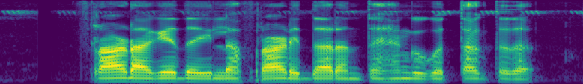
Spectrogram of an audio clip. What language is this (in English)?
Kannada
